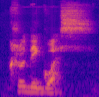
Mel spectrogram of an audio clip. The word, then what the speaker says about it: Clos des Goisses: So that's what we saw yesterday, and I always pronounce this incorrectly. Cloche. Clos Clos de Gloire. Clos des Goisses.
